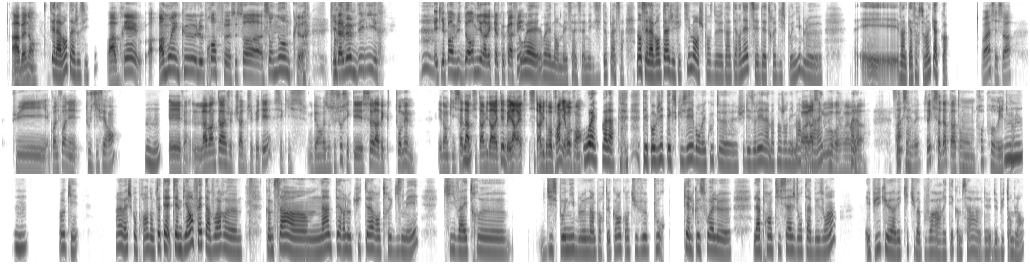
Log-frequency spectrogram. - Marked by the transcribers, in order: laughing while speaking: "heu, qui est dans le … avec quelques cafés"; chuckle; drawn out: "et"; laughing while speaking: "t"; tapping
- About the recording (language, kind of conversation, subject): French, podcast, Comment utilises-tu internet pour apprendre au quotidien ?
